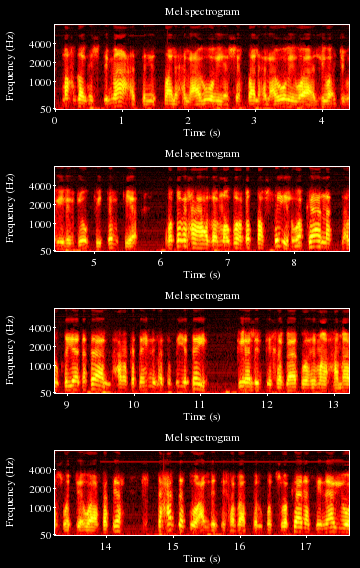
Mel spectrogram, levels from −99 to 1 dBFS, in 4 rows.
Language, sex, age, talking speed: Arabic, male, 40-59, 110 wpm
